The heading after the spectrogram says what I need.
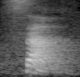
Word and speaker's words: Sam: Otra palabra parecida, que se pronuncia sutilmente diferente, es Sam, ¿sí?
